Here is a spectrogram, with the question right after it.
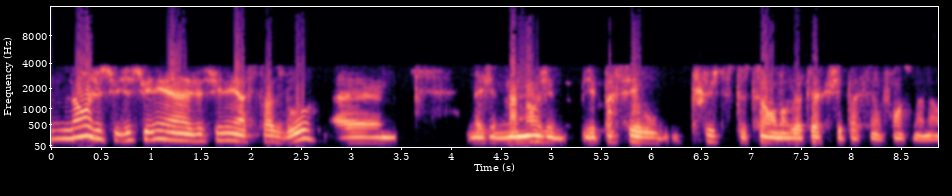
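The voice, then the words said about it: Charming foreign accent in French. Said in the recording (French): “vous parlez très bien le français, avec un charmant accent ... d'où vient cet accent”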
